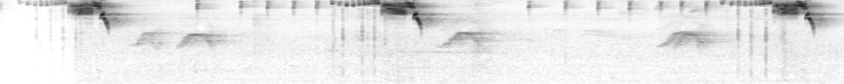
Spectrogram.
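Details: Blue-black grassquit from Bahia singing short, high, buzzy bursts with a sharp downward tail, about every two and a half seconds. Lower rasping notes fall between the bursts.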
